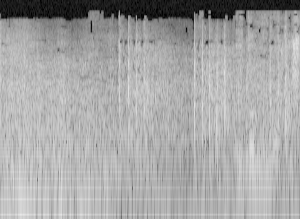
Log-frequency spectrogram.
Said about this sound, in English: In the Gaza Strip, meanwhile, fighting returned to the north, with gunfire echoing through the streets of the Jabalia refugee camp.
